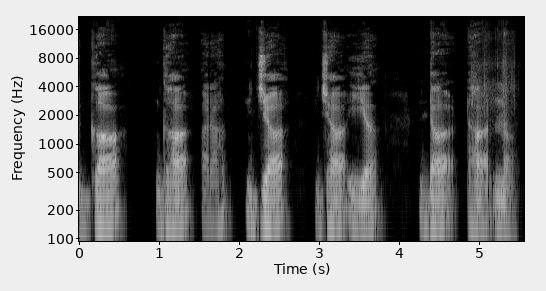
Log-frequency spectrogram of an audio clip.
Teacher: जिन व्यंजन के उच्चारण में स्वर तंत्रियों में कंपन हो वह घोष व्यंजन कहलाता है।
